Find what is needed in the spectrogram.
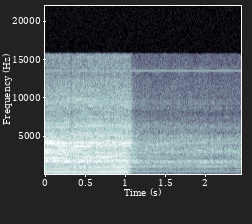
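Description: Dirt bike engine pulling at high revs, then the note drops sharply about a second in as the throttle is shut, settling to a lower, quieter running sound.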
